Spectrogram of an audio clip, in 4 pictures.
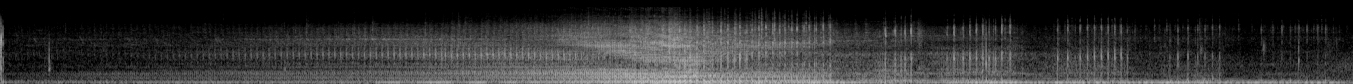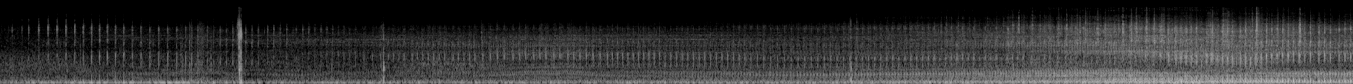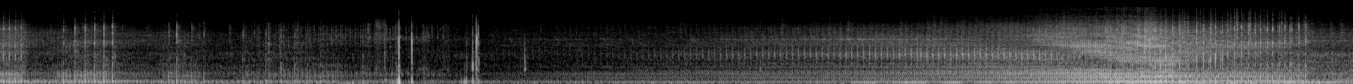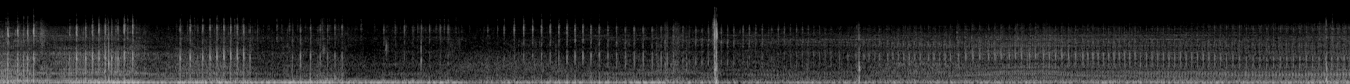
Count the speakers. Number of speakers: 0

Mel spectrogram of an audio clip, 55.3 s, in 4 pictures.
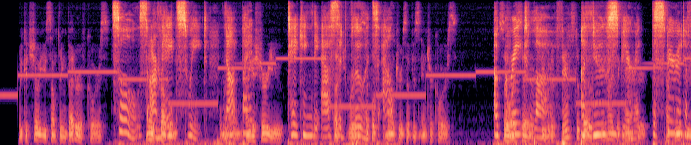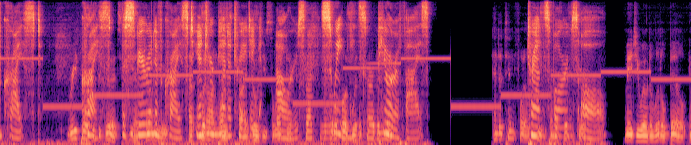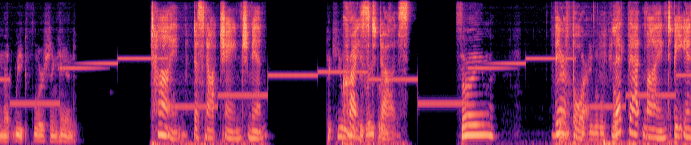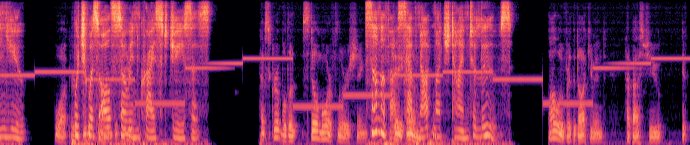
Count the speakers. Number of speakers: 2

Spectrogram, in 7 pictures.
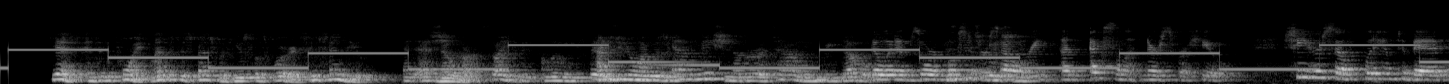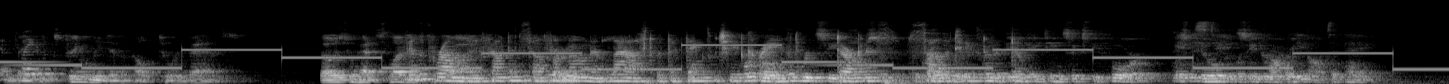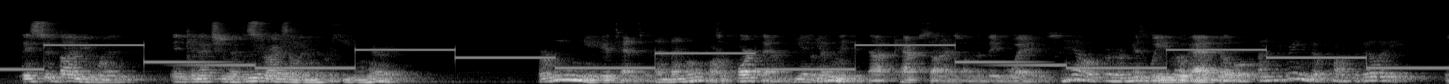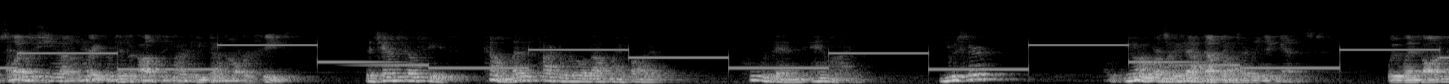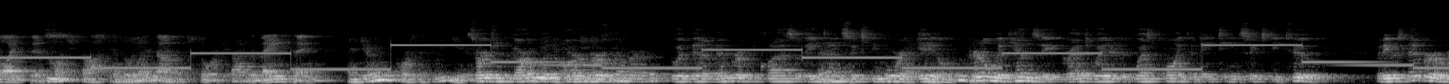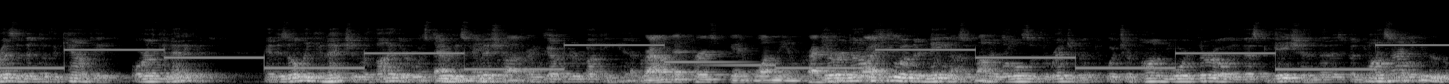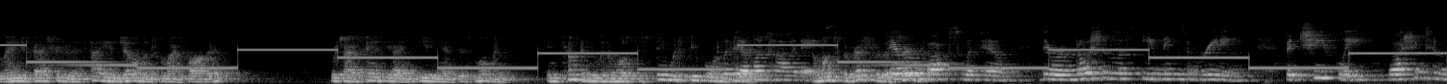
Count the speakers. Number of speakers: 8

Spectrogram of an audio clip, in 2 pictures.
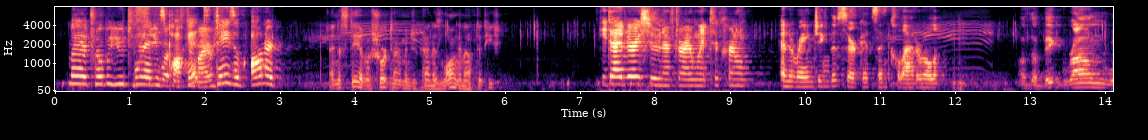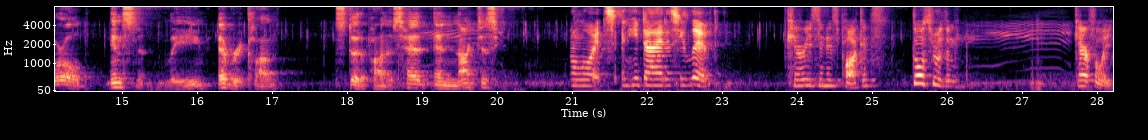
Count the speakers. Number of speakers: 6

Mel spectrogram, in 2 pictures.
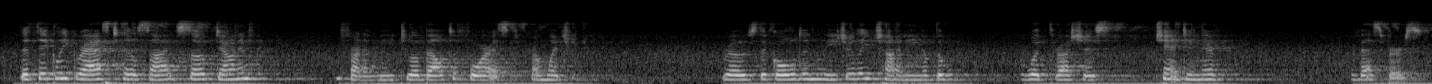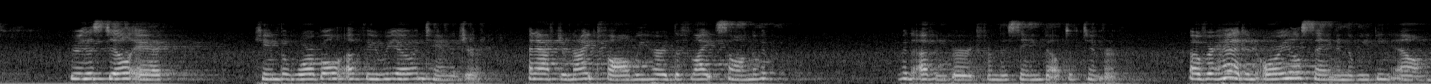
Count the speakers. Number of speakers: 1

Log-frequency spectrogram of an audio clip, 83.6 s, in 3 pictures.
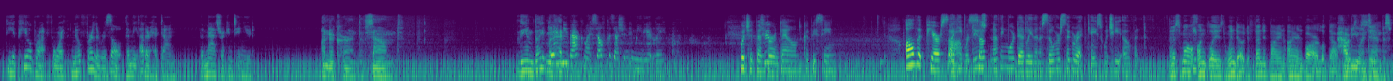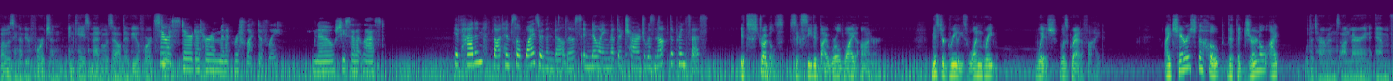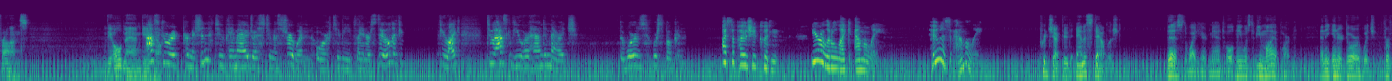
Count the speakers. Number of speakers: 10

